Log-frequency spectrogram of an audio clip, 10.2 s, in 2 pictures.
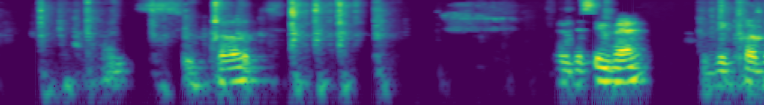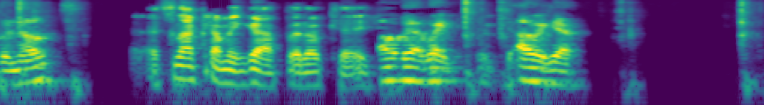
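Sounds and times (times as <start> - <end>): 
computer keyboard typing a message into a chat: 0.2 - 2.7, 3.8 - 5.7, 7.9 - 9.4, 10.0 - 10.1
speech: 0.7 - 2.0, 3.7 - 9.0.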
